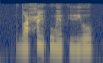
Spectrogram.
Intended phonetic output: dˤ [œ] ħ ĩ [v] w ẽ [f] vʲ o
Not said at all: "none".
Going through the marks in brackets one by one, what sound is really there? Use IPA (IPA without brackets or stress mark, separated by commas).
œ, θ, θ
